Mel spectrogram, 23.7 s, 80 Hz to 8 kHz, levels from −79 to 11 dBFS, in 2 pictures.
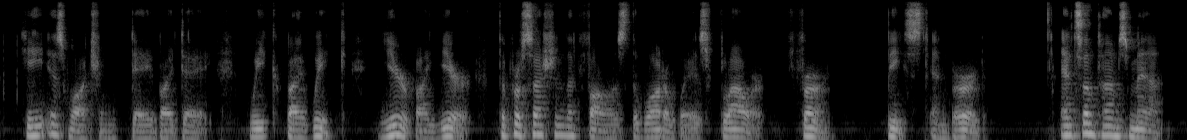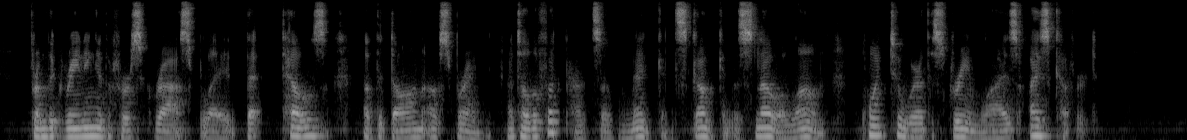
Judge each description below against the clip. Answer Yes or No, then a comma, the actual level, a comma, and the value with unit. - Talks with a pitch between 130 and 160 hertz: No, low, 120 Hz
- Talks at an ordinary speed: Yes, average, 155 wpm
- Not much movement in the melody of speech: No, average, 3.8 semitones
